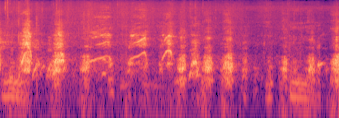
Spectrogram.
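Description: Male mountain gorillas calling during an interaction: a rapid series of short, harsh calls, some sliding up and down in pitch.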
